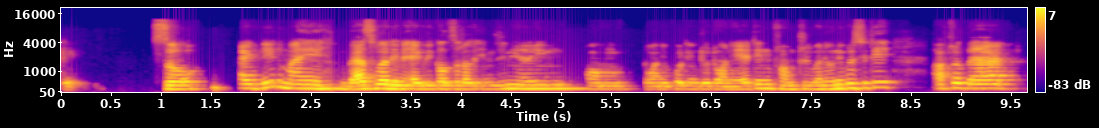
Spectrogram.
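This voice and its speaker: A man from Nepal, a PhD student, presents on a conference panel in a formal, earnest manner, taking the audience through his slides step by step. His voice is a little high and warm, though the recording is poor.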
